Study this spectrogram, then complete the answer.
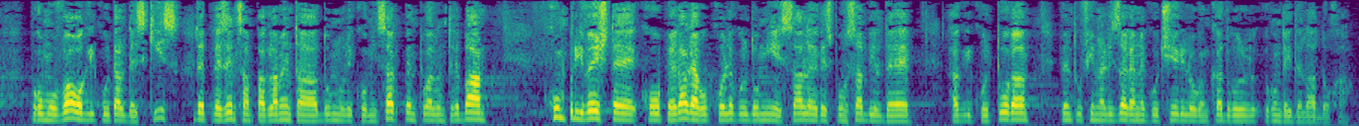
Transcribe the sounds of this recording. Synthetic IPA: pɾo̞mo̞vawaɡɾikult̪ald̪e̞skʲisd̪e̞pɾe̞ze̞nt̪saɨnparlame̞nt̪ad̪o̞mnulujko̞misarpe̞nt̪ɾualɨnt̪ɾe̞ba | kumpɾive̞ʃt̪e̞kʰo̞ːpe̞ɾaɾeakuko̞le̞ɡuld̪o̞mnije̞jsale̞ɾe̞spo̞nsabild̪e̞ | aɡɾikult̪uɾəpe̞nt̪ɾufinalizaɾeane̞ɡo̞t͡ʃie̞ɾilo̞ɾɨŋkad̪ɾulrund̪e̞jd̪e̞lad̪o̞xa

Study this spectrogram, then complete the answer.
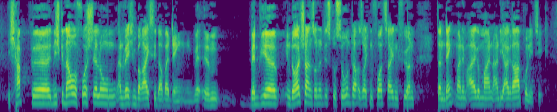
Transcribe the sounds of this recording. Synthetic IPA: ʔɪçhaːpɛːnɪçt̚ɡ̥ənaʊəfoːɐʃtɛlʊŋənanvɛlçm̩bəʁ̞aɪçz̥iːdabaɪdɛŋkŋ̩ʔɛːm | vɛnviːɐɪndɔʏt͡ʃlantz̥oːnədɪskʊsjoːntazɔlçn̩foːɐt͡saɪçn̩fyːʁən | d̥andɛŋk̚tmanɪmʔa̰lɡəmaɪnənandiːaɡʁaːpʰolitʰḭːk

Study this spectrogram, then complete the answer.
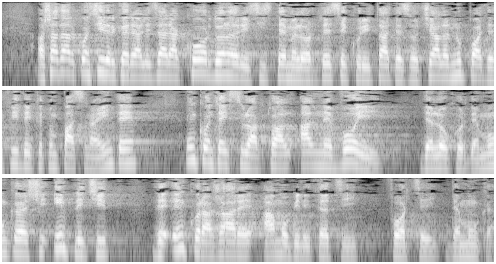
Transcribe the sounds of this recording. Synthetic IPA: aʃad̪arko̞nsid̪e̞rkəɾealizaɾeako̞ːrd̪o̞nəɾisist̪e̞me̞lo̞rd̪e̞se̞kuɾit̪at̪e̞so̞t͡ʃialənupoat̪e̞fid̪e̞kɨt̪unpasɨnaint̪e̞ | ɨŋko̞nt̪e̞kst̪ulakt̪ualalne̞vo̞jej | d̪e̞lo̞kurʲd̪e̞muŋkəʃiʔimplit͡ʃit̪̚ | d̪e̞ʔɨŋkuɾaʒaɾe̞amo̞bilit̪ət̪sij | fo̞rt̪se̞jd̪e̞muŋkə

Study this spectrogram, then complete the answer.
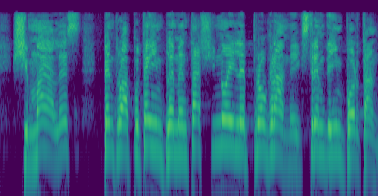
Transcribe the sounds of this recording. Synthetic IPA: ʃimajale̞spe̞nt̪ɾuaput̪eaimple̞me̞nt̪aʃino̞ile̞pɾo̞ɡɾame̞ːkst̪ɾe̞md̪e̞impo̞rt̪ant̪e

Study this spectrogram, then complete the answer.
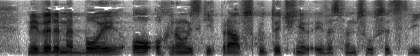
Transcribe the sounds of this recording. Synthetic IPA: mɪvɛdɛmɛbo̞jʔoʔoxɾanulɪt̪skiːxpɾaːfskut̪ɛt͡ʃɲɛʔɪvɛsvɛːmso̞wsɛt̪st̪viː

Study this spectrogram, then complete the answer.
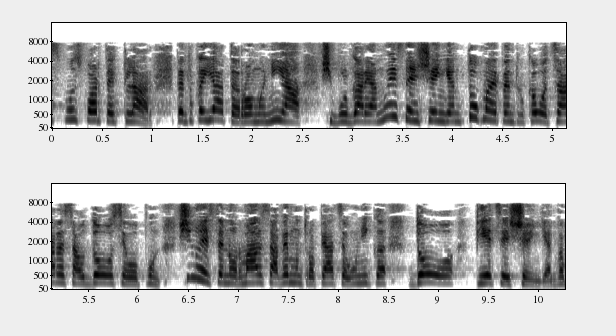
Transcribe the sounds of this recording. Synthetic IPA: spunsfoart̪e̞klarpe̞nt̪ɾukəjat̪əro̞mɨnijaʃibulɡaɾijanuje̞st̪e̞ɨnʃe̞ŋɡʲe̞nt̪o̞kmajpe̞nt̪ɾukəo̞t̪saɾəsawd̪o̞wəse̞o̞punʃinuje̞st̪e̞no̞rmalsəave̞mɨnt̪ɾo̞pjat̪səunikəd̪o̞wəpje̞t̪se̞ʃe̞ŋɡʲenvə

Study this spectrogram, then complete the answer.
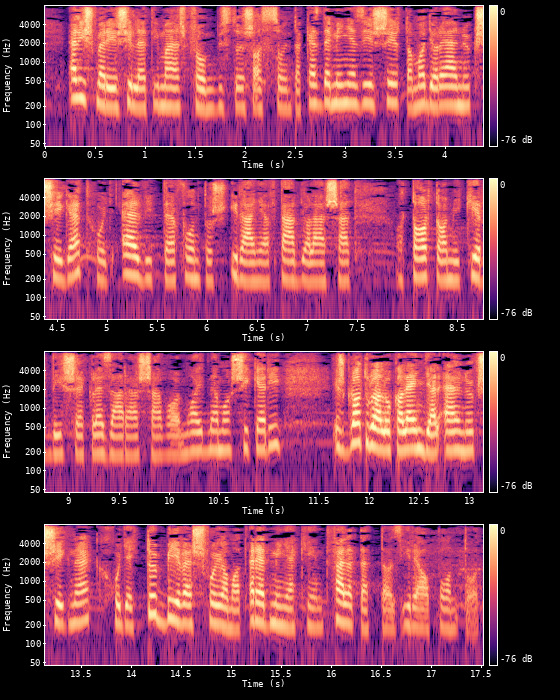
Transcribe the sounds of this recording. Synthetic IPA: ɛliʃmɛɾeːʃilːɛt̪imaʃfro̞mbist̪o̞ʃɒsːo̞ɲt̪ɒkɛzd̪ɛmeːɲɛzeːʃeːrt̪ɒmɒɟɒɾɛlnø̞kʃeːɡɛt̪ho̞ɟɛlvit̪ːɛfo̞nt̪o̞ʃiɾaːɲɛlft̪aːrɟɒlaːʃaːt̪ | ɒt̪ɒrt̪ɒlmikeːrd̪eːʃɛklɛzaːɾaːʃaːvɒlmɒjd̪nɛmɒʃikɛɾiɡeːʒɡrɒt̪ulaːlo̞kɒlɛɲɟɛlʔɛlnø̞kʃeːɡnɛkho̞ɟɛɟ̚t̪ø̞bːeːvɛʃfo̞jɒmɒt̪ʰɛɾɛd̪meːɲɛkʰeːnt̪fɛlːɛt̪ɛt̪ːɛɒziɾɛɒpo̞nt̪o̞̰t̪

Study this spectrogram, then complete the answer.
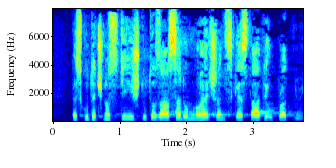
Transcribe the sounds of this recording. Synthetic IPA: v̥ɛskut̪ɛt͡ʃno̞scɪjɪʃt̪ut̪o̞zaːsadumno̞ɦɛːt͡ʃlɛnskɛːst̪aːt̪ɪuplat̪ɲuji

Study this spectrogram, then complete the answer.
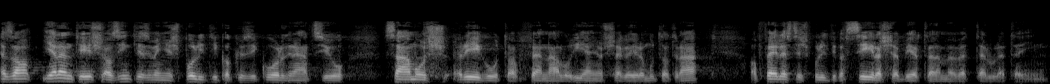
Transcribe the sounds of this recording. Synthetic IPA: ɛzɒjɛlɛnt̪eːʃɒzint̪eːzmeːɲɛʃpo̞lit̪ikɒkø̞zikoːrd̪inaːt̪sijoː | saːmo̞ʃreːɡoːt̪ɒfɛnːaːloːɦijaːɲo̞ʃːaːɡɒjiɾɒmut̪ɒt̪raː | ɒ̰fɛjlɛst̪eːʃpo̞lit̪ikɒseːlɛʃɛbːeːrt̪ɛlɛmːɛvɛt̪ːɛɾylɛ̰t̪ɛ̰ḭn

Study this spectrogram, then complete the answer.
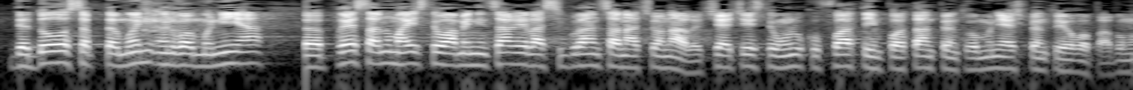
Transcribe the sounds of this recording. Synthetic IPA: d̪e̞d̪o̞wəsəp̚t̪əmɨnʲɨnro̞mɨnija | pɾe̞sanumaje̞st̪eo̞ame̞nint̪saɾelasiɡuɾant̪sanat̪sio̞nalət͡ʃe̞jat͡ʃe̞je̞st̪e̞unlukɾufoart̪e̞impo̞rt̪ant̪̚pe̞nt̪ɾuro̞mɨnijaʃi̥pe̞nt̪ɾue̞uɾo̞pa̰vo

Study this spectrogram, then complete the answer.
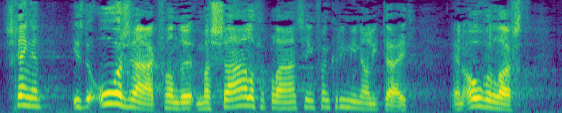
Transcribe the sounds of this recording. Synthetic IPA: sχɛŋən | ɪzdəʔʊərzaːkfɑndəmasaːləvərplaːt͡sɪŋfɔnkriminalitɛjt | ɛnowvərlɑst

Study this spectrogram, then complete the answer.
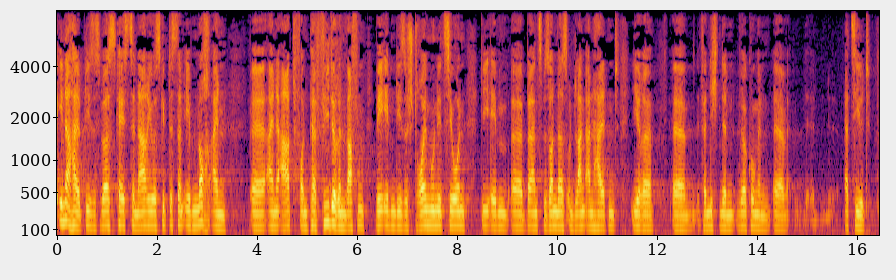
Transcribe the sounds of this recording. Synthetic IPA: ʔɪnɐɦalp̚d̥iːzəsvœɐstkʰɛɪst͡senaːʁ̞iosɡ̥iːp̚tɛsd̥anʔeːbm̩nɔχʔa̰ɪn | ʔɛːʔaɪnəʔaːɐtfɔnpʰɛɐfiːdəʁənvafn̩ | veːʔeːbm̩diːzəʃtʁ̥ɔʏmunit͡sjoːnd̥iːʔeːbm̩ʔɛːɡant͡sb̥əzɔndɐsʊ̰ntlaŋʔa̰nɦaltn̩tʔiːʁ̞ə | ʔɛːfɛɐnɪçtn̩dənvɪɐkʰʊŋənʔɛː | ʔɛɐt͡siːlt

